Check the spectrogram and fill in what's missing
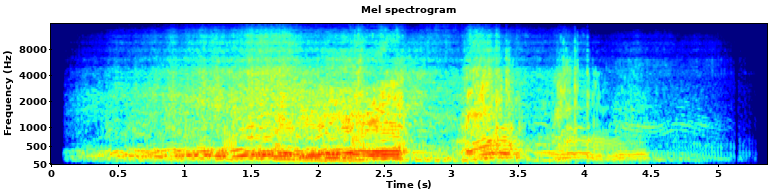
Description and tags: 2-250FHonda-4strokes-jumping
250f honda motorcycle going off jump.
250f, motorcycle, motorbike, honda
